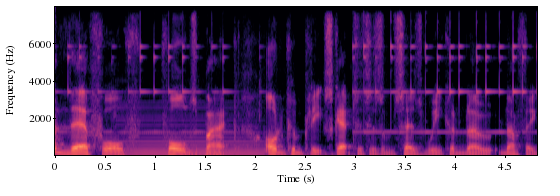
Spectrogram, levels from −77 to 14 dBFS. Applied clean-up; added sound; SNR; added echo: none; Bowed string instrument + Bell; 14 dB; none.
